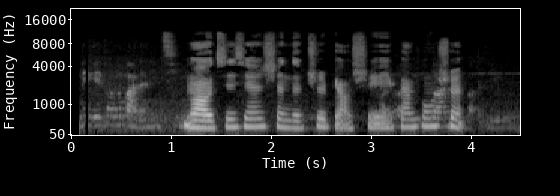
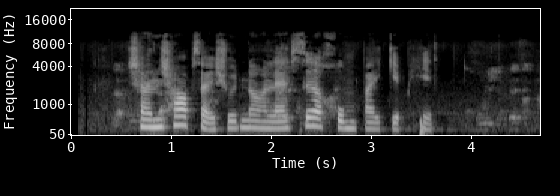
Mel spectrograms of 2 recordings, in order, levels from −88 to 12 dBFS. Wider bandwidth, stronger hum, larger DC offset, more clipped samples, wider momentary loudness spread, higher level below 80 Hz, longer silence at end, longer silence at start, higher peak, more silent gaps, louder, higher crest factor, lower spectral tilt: about the same, 11.5 kHz vs 11.5 kHz; neither; neither; neither; about the same, 18 LU vs 16 LU; second, -72 dBFS vs -58 dBFS; first, 0.5 s vs 0.15 s; second, 0.05 s vs 0.45 s; about the same, -2 dBFS vs -4 dBFS; neither; second, -26 LUFS vs -22 LUFS; about the same, 24 dB vs 20 dB; about the same, -4.5 dB/octave vs -4.5 dB/octave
